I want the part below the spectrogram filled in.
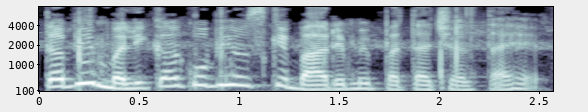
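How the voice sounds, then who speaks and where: A woman's voice: medium pitch, sing-song, moderate pace, darkish tone, slight background noise. A woman narrating a scripted children's bedtime story as storyteller, with music behind her.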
